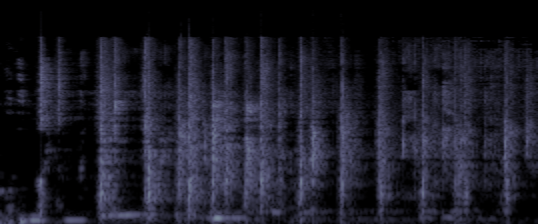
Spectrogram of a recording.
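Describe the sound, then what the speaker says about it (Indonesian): A room full of people clapping in lively, sustained applause at a formal gathering, dense and steady for several seconds with brief swells and a slight dip midway. "Mari kita berikan tepuk tangan yang meriah"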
